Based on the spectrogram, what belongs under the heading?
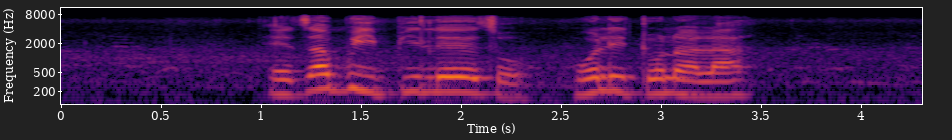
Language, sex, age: Southern Sotho, male, 21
